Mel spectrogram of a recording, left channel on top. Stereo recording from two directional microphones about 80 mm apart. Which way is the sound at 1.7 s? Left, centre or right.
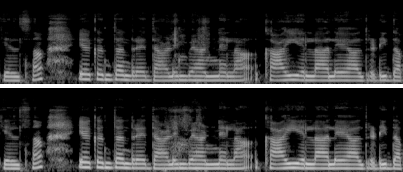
Right.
